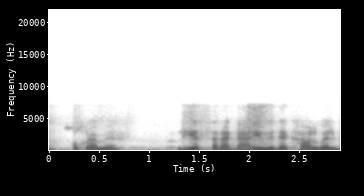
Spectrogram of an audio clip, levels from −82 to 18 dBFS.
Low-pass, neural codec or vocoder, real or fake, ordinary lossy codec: 7.2 kHz; codec, 16 kHz in and 24 kHz out, 1 kbps, XY-Tokenizer; fake; none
